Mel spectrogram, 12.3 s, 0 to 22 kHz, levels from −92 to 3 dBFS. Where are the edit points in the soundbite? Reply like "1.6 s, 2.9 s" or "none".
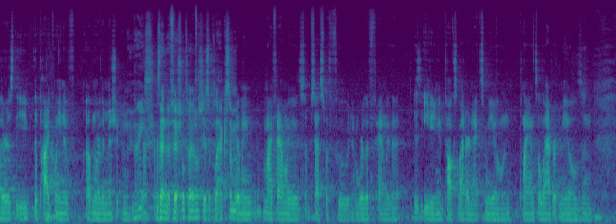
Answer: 4.7 s

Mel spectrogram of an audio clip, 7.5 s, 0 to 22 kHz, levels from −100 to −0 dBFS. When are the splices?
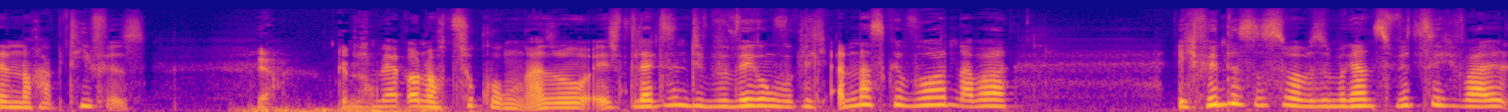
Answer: none

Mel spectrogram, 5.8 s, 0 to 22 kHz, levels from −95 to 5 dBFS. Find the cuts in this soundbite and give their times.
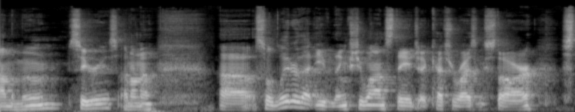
2.1 s

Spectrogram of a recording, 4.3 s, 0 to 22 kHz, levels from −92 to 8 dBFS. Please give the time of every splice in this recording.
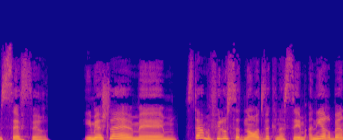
2.3 s

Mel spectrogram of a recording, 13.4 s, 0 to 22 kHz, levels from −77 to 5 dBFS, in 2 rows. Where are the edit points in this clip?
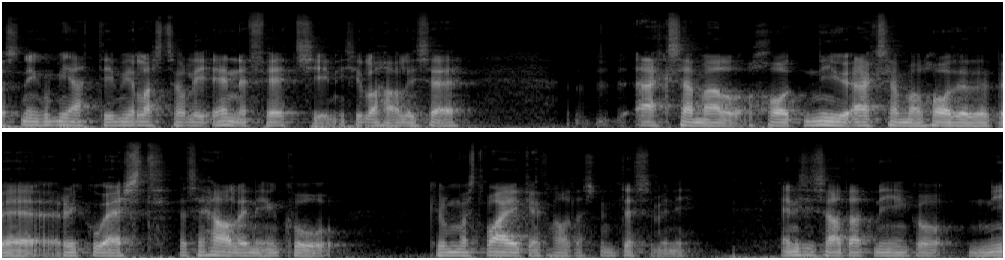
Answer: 7.8 s, 10.3 s

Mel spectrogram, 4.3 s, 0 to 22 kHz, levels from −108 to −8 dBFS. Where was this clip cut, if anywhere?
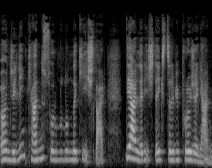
none

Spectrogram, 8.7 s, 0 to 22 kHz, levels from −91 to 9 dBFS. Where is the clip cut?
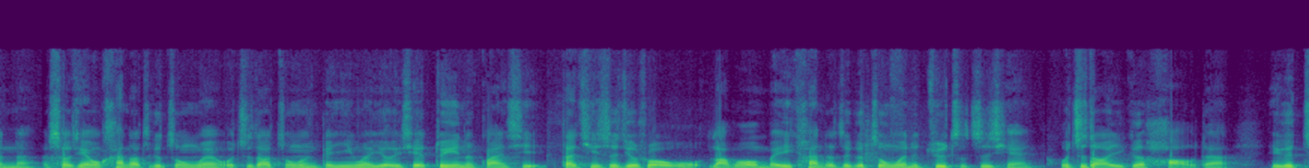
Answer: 3.6 s, 7.0 s

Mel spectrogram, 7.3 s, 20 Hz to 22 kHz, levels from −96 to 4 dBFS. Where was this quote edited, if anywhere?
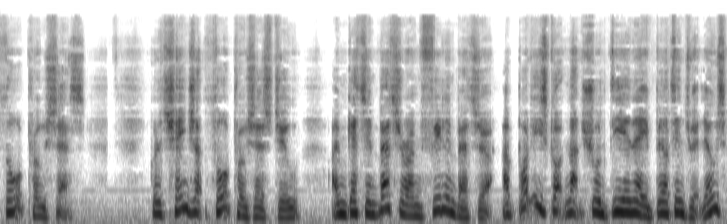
1.1 s, 4.9 s

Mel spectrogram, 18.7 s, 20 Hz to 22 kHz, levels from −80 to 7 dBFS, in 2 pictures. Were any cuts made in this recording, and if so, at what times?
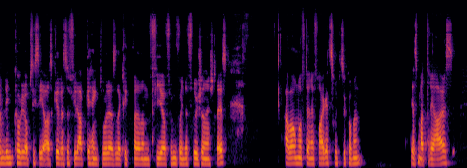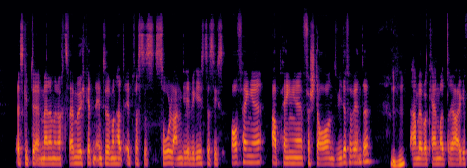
13.9 s

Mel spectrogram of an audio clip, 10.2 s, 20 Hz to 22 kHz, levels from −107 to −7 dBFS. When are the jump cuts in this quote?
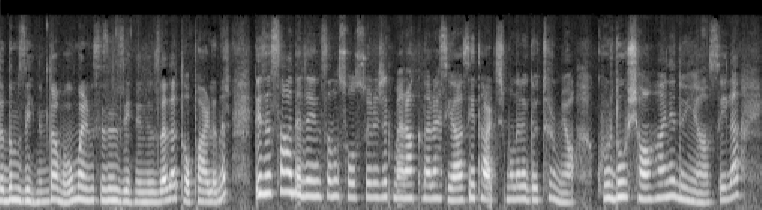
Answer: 5.9 s

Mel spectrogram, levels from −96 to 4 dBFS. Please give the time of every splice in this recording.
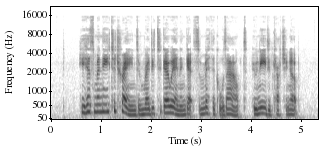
4.0 s

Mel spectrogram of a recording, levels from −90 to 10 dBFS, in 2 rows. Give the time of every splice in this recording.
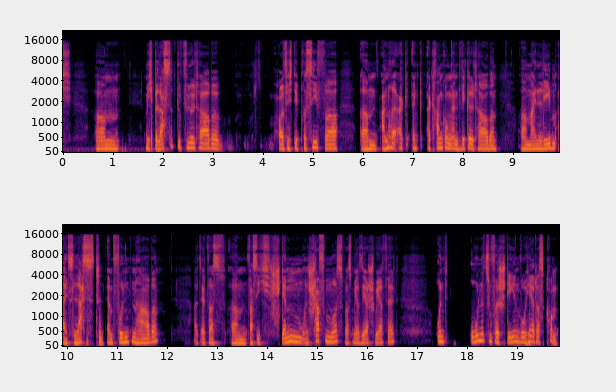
none

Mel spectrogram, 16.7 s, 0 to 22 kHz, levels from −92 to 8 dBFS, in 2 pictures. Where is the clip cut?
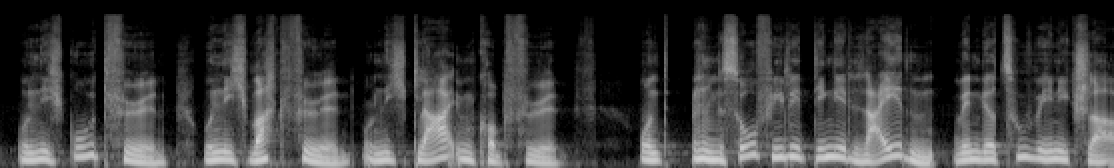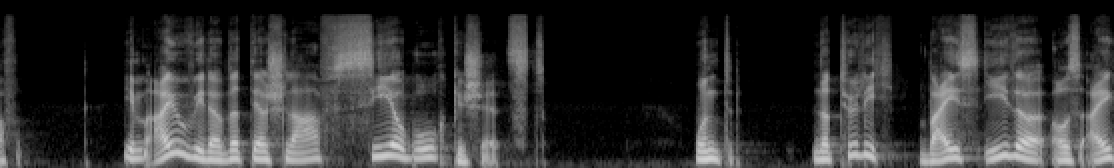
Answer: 9.1 s

